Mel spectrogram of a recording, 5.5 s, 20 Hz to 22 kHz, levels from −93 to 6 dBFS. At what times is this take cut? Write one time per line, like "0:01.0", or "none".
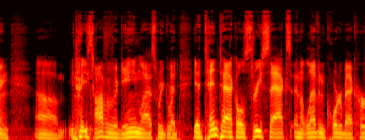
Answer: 0:01.4
0:02.6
